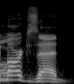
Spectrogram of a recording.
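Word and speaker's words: Markz: i believe it is me the marks is pronounced as this one in the letter z z whatever you want to be mark zed actually a one-trick you're one of those people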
